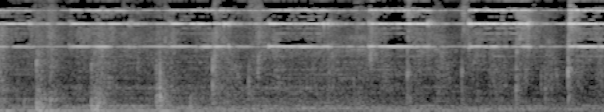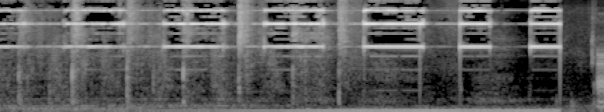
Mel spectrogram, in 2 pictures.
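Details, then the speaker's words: High, shrill sump pump alarm beeping about once a second, heard in the house after the electrically operated sump pumps lost power during repeated power outages. "can y'all hear that beeping that is the stmp pumps because the power keeps going out and they are operated by electricity"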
